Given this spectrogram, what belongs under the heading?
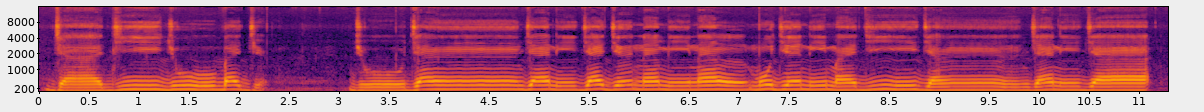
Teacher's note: Catatannya adalah ketika mengucapkan huruf ja itu tanpa keluar nafas. · Jujan jani jajna minal mujni maji jani ja. Ya, untuk huruf ja ini suaranya seperti yang tertekan ya dan tertahan. Apalagi ketika dia sukun.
